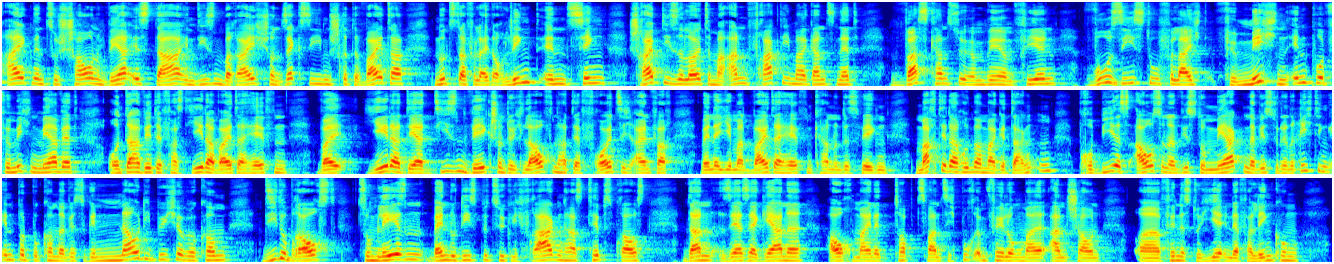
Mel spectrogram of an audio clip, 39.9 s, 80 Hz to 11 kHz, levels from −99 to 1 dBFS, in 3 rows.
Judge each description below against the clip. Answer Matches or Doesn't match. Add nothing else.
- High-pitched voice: Doesn't match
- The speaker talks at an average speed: Doesn't match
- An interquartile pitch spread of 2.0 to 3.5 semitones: Doesn't match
